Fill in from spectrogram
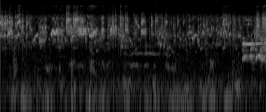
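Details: Budgerigar breeding pair warbling in a dense, chattering, high-pitched flow of twitters, ending with a louder, harsher squawk-like note.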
